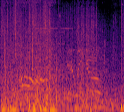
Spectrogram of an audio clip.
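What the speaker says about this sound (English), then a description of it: "Now watch, all the enemies are shooting at me." Enemy gunfire from Tom Clancy's The Division, a dense fusillade of overlapping shots and bursts filling the whole stretch at steady high intensity, with a voice partly mixed into the clamor.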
